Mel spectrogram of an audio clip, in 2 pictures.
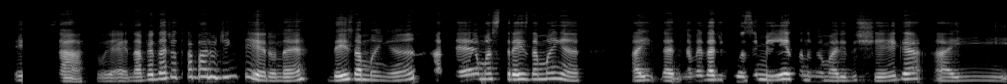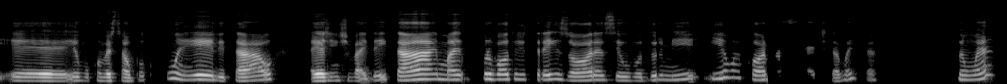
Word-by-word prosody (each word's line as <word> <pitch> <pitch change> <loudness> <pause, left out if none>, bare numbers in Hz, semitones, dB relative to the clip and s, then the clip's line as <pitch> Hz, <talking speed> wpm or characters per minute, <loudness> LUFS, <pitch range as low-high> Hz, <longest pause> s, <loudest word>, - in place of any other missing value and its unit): Exato. 150 -8 -5
Eh, 155 0 -7
na 170 +2 0
verdade 260 - +1
eu 335 - -3
trabalho 350 +1 0
o - - +4
dia 330 +2 -2
inteiro, 260 - +1
né? 175 +9 -1 0.2
Desde 205 +7 +5
a 230 - +7
manhã, 200 +1 -4 0.2
até 215 +5 -2
umas 250 0 -2
3h. 240 -4 +2 0.5
Aí, 180 +2 -1
eh, 175 -1 +2
na 175 - -11
verdade 215 +1 +3
2:30h, 220 +5 +3
quando 210 -5 -12
o - - -19
meu 180 -1 -13
marido 175 +1 -4
chega, 200 +8 -1
aí, 180 +1 -7
eh, 165 -2 +4
eu 175 - -4
vou 165 - -16
conversar 165 -1 -3
um - - -5
pouco 190 +5 -19
com 280 0 -3
ele 215 -4 +3
e - - -5
tal, 195 +8 +2 0.3
aí 165 +1 +8
a 165 - +9
gente 180 +1 -11
vai 165 -1 -5
deitar, 215 +5 +6
ma 230 -2 0 0.3
por 250 -1 +1
volta 235 +1 -1
de 230 - -8
3h 230 0 -4 0.5
eu 180 -1 -6
vou 170 -1 -11
dormir 210 - -8
e 270 -2 -9
eu 320 +3 -5
acordo 220 -9 -4
às 200 - -22 0.2
7h. 155 - -13 1.0
Não 215 0 -6
é? 275 - -3
205 Hz, 170 wpm, -23 LUFS, 175-240 Hz, 1.0 s, a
